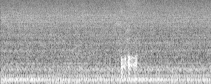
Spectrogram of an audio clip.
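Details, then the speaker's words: Daihatsu Copen on stands, open diff, wheels spun by engine while checking for bad wheel bearings: even low drone with no growl or grind from this side; no noise here, this bearing is normal, the opposite side is bad. "Nothing over there. Yeah. No, it's not making a noise at all."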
